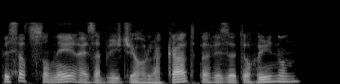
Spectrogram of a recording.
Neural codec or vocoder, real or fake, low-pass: codec, 16 kHz in and 24 kHz out, 2.2 kbps, FireRedTTS-2 codec; fake; 7.2 kHz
